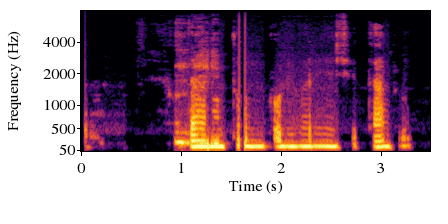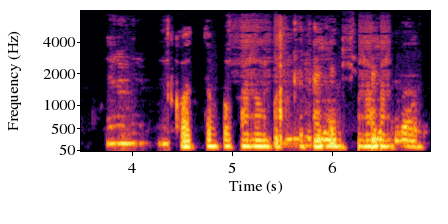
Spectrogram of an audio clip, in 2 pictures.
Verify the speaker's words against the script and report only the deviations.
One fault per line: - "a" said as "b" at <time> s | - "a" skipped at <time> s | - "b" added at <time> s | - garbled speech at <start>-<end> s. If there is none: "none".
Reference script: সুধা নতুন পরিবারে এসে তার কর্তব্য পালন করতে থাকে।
- garbled speech at 6.1-6.6 s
